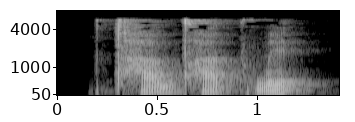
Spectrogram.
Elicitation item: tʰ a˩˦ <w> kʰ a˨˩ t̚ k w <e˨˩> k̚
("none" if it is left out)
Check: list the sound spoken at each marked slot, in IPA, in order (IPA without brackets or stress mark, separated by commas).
w, e˦˥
